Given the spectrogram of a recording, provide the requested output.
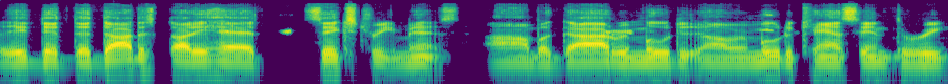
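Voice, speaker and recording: Very deep and low in pitch, a man with an American accent speaks fairly quickly in a flat monotone, recorded with a dry, close sound and no echo. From US. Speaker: guest, father. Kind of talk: casual chat.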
